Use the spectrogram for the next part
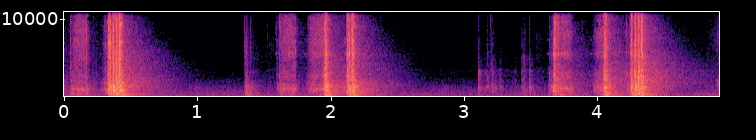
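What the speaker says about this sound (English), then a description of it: "you can take those 7mm head screws, get all those started. We'll snug them down." A tool drives 7mm head screws into a Curt trailer hitch receiver on a 2023 Ford Bronco Sport. Short, sharp whirring bursts come in close clusters, separated by brief pauses of near silence.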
